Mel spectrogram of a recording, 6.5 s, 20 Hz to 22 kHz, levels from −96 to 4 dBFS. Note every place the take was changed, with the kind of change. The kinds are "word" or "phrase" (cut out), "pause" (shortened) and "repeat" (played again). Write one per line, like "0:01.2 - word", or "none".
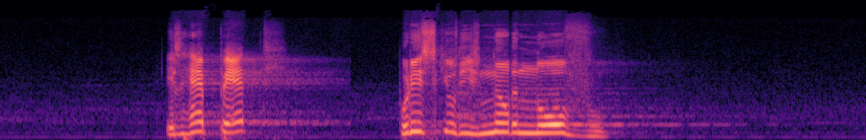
0:01.3 - word
0:02.6 - pause
0:03.4 - word
0:03.8 - phrase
